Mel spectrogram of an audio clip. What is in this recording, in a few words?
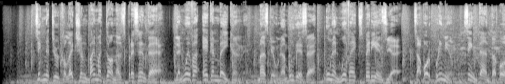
spanish venezuelan commercial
